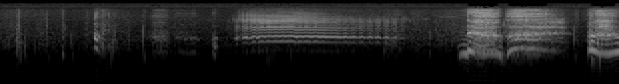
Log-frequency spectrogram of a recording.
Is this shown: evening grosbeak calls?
no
